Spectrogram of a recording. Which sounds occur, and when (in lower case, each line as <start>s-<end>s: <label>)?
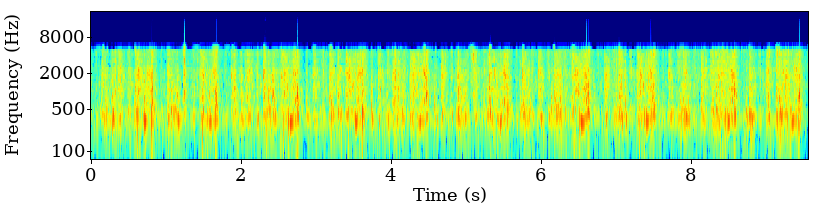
0.0s-9.5s: splinter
